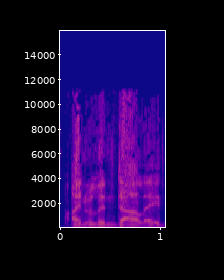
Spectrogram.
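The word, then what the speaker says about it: Ainulindalë: Often in Elvish words, you put the stress on the second to last syllable, but there it doesn't work with the whole thing. Ainu Lindale doesn't really work. The whole thing's a compound word. You tend to put the stress on the first and the third syllable there because that's where they would fall naturally on those words independently.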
